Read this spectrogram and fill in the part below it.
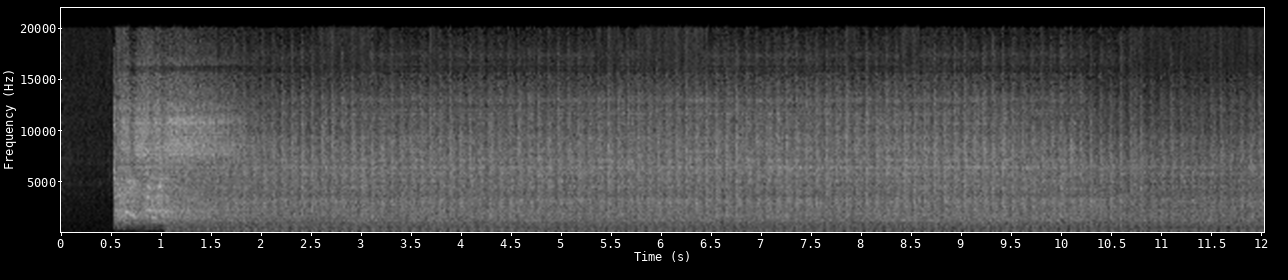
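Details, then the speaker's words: Kawasaki Lakota 300 after top-end rebuild, cam gear turned 180 degrees to correct timing: catches at once and settles into a steady, even single-cylinder idle with no popping, backfire or smoke; valves set well. "Look, no smoke. We fixed it. Awesome. Sounds good. Looks, sounds like I got the valve set in pretty good."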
